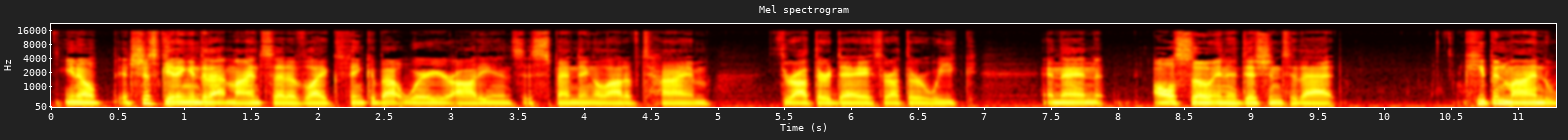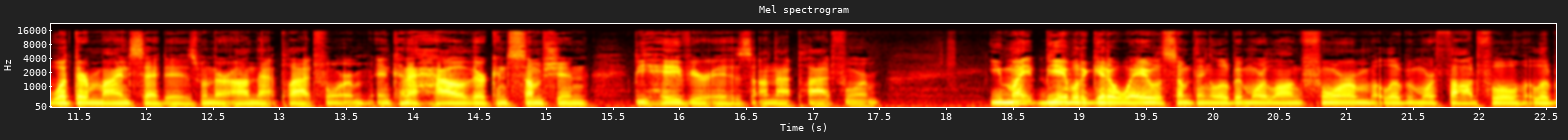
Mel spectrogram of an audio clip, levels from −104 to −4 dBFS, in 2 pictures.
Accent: American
